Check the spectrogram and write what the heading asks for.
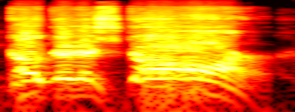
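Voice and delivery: loud, slow barked order; angry shout. Shown as a demonstration. Reading a curt text, a slow angry shout. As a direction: yell it like an angry text in caps. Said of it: "you might be thinking I'm saying".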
